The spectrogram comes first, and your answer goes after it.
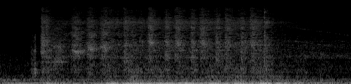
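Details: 2015 Hyundai Grand i10 automatic: starter spins the engine steadily at about four turns a second for two seconds but it never catches; check engine light on, no fuel pump hum heard at key-on, suspected no fuel delivery.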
